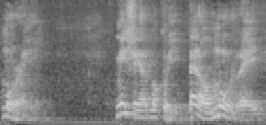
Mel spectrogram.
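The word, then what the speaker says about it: Moray: Che in Scozia la contea più grande si chiamava Morai, uguale come in Perù, però si pronuncia Murray.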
